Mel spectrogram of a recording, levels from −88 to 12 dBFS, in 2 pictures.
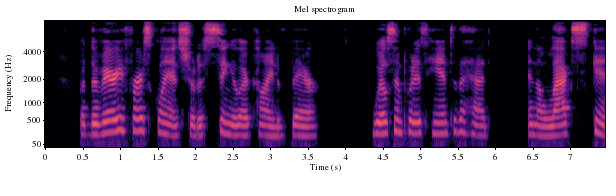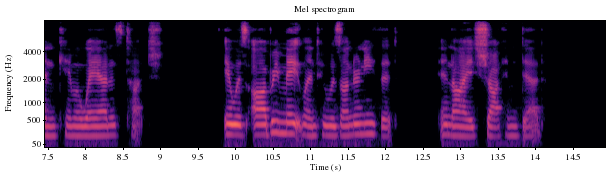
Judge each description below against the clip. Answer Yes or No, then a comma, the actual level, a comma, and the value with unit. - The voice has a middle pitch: No, high, 200 Hz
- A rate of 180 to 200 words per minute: No, average, 170 wpm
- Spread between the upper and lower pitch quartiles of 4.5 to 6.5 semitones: No, average, 3.6 semitones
